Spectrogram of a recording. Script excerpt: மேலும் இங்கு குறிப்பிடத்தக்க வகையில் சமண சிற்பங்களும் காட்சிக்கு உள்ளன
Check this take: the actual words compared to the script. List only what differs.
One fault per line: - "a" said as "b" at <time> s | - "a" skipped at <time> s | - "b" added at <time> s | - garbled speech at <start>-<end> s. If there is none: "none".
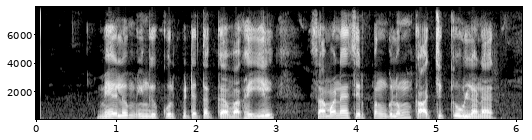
none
